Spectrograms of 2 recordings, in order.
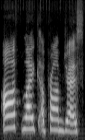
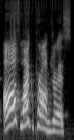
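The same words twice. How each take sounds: First: Said in the usual way. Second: Playful Southern delivery of the saying; Southern accent. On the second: Shown as a demonstration. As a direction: say it with a Southern twang.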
